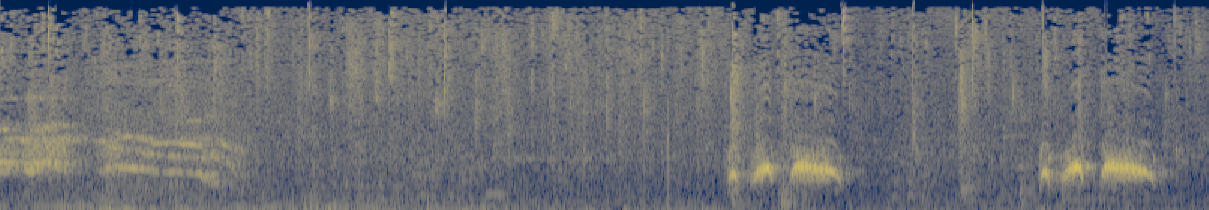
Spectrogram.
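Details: Spotted dove aged over thirty years cooing twice near the end, each a pair of soft hollow notes, against steady rain; a more distant drawn-out crow-like call sounds at the start.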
